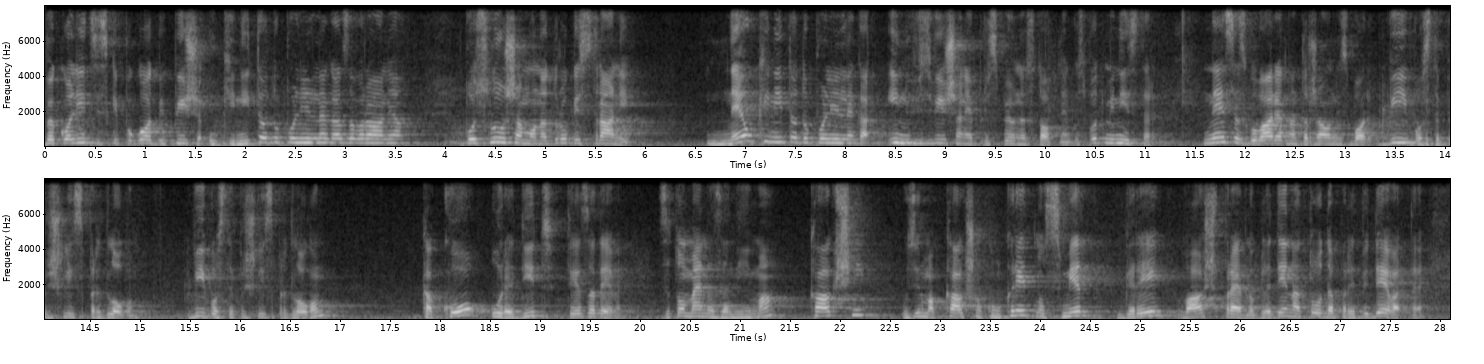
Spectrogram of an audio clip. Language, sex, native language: Slovenian, female, Slovenian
